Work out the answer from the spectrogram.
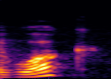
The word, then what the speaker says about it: walk: I walk where he walks. Good. Walk. La L no se dice. Walk. Walk, no walk. Walk, decimos.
